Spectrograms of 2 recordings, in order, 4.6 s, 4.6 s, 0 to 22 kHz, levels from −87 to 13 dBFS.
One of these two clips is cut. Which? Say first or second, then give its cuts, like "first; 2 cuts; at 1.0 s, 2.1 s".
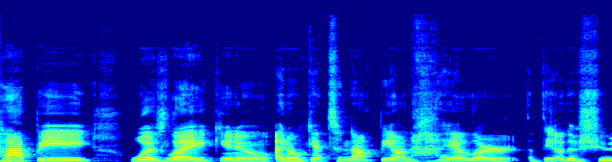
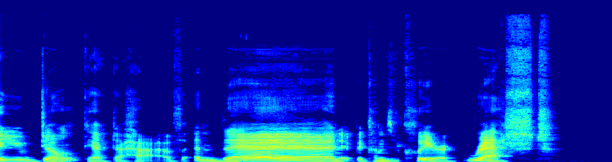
second; 1 cut; at 3.0 s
